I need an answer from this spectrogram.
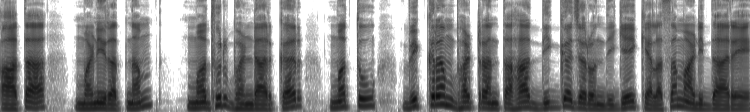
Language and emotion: Kannada, neutral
